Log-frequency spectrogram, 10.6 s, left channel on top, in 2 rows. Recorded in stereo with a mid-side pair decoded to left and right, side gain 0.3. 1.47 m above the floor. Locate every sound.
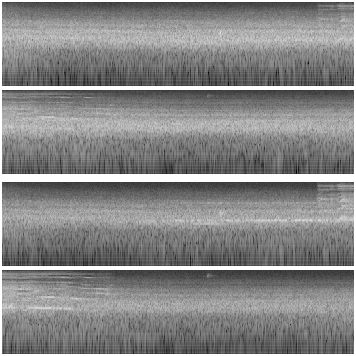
3.3 s a pop: 55° left, 1.5 m
4.7 s a bird: 50° right, 1.1 m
